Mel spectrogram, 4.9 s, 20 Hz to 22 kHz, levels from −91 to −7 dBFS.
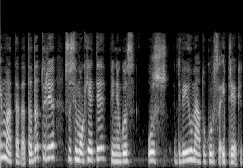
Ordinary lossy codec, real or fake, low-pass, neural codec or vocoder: MP3, 64 kbps; real; 9.9 kHz; none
